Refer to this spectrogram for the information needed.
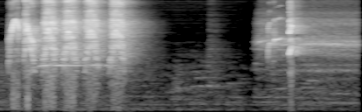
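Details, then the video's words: Orange-headed thrush kept as a cage bird, ngecip ngecis teler style: a loud, dense, harsh chattering burst of about six rapid pulses, a second of quiet, then a thin whistled note with faint background hiss. "ANIS MERAH SUSAH BUNYI PASTI NGEPLONG DENGAR SUARA NGECIP NGECIS TELER INI"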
